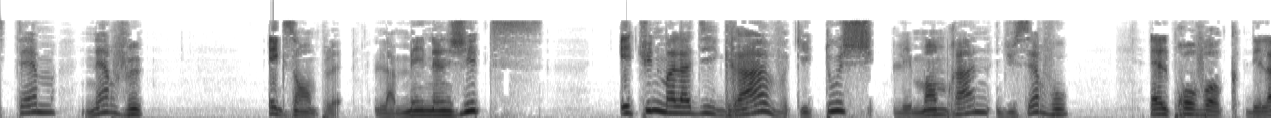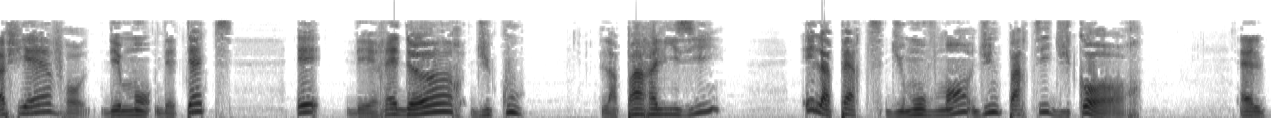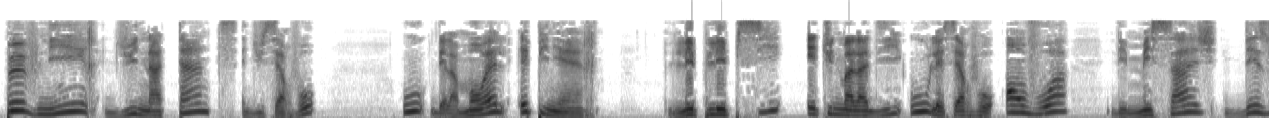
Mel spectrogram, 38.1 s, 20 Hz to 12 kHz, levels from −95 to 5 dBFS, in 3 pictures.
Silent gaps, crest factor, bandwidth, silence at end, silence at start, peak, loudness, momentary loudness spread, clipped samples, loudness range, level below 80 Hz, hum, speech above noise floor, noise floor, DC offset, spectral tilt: none; 18 dB; 6.6 kHz; 0 s; 0.2 s; 0 dBFS; -17 LUFS; 14 LU; under 0.1%; 4 LU; -40 dBFS; none; 46 dB; -63 dBFS; under 0.1%; -5 dB/octave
